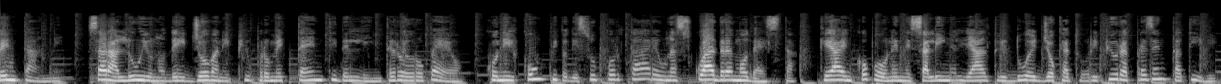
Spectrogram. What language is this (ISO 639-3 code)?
ita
